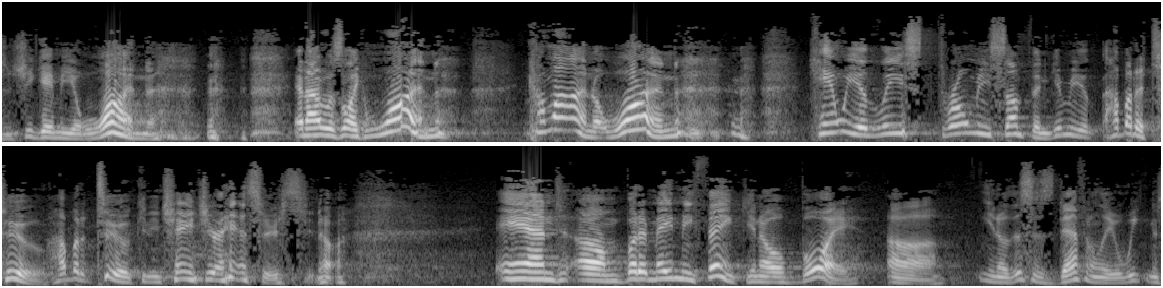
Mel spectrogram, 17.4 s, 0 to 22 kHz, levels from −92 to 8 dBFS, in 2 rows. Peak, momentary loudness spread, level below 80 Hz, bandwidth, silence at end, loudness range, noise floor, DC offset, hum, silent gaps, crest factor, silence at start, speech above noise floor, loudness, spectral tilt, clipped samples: 0 dBFS; 18 LU; -58 dBFS; 14 kHz; 0 s; 7 LU; -52 dBFS; under 0.1%; none; none; 16 dB; 0 s; 36 dB; -16 LUFS; -5 dB/octave; under 0.1%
